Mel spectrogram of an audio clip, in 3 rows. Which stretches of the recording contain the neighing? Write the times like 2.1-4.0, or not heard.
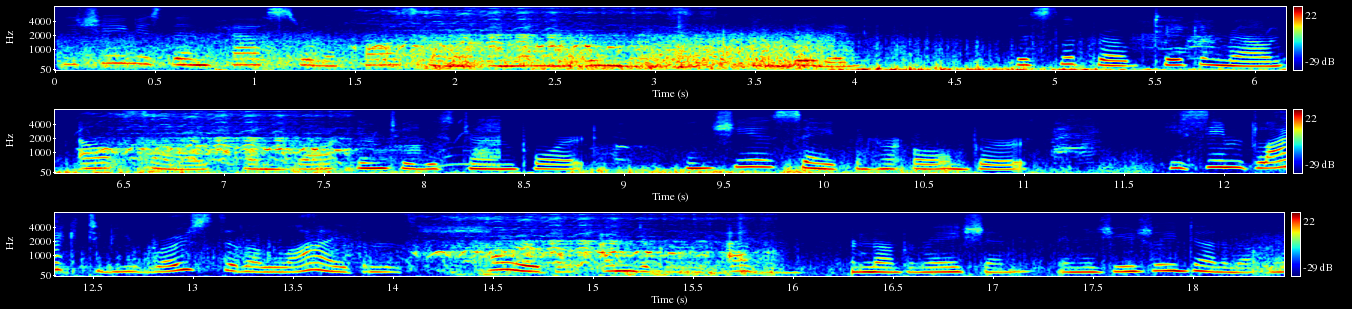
1.4-3.5, 6.2-7.7, 14.1-15.9.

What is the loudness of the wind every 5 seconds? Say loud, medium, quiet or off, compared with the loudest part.
loud, quiet, quiet, quiet.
